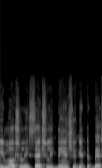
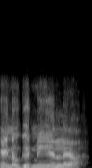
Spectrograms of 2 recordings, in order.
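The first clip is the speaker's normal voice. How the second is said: slow, stretched-out complaining tone; 4 semitones higher, 4 dB louder than usual. Retelling what some women say about men: imitating women complaining. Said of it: "They gotta say it like that though".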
